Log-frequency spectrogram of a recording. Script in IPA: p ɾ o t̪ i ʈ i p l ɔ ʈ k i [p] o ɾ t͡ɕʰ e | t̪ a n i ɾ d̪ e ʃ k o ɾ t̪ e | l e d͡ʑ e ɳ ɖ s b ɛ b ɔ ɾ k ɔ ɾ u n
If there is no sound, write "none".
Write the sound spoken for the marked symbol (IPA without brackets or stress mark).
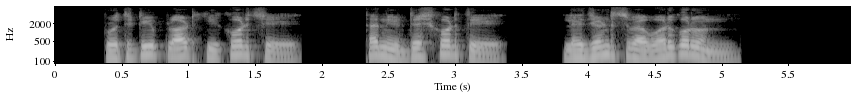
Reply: k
